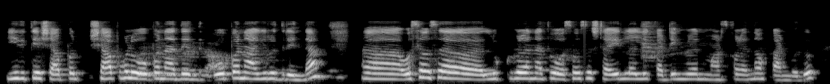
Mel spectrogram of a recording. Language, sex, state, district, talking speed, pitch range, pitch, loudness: Kannada, female, Karnataka, Bellary, 165 wpm, 240-275 Hz, 255 Hz, -15 LUFS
